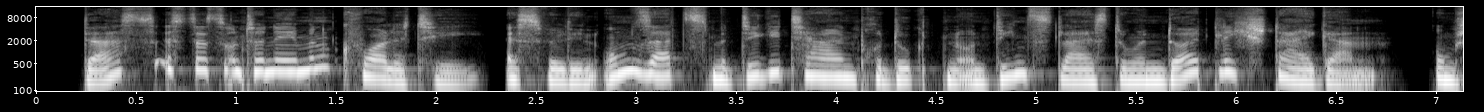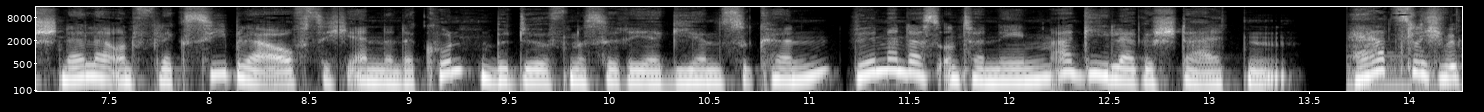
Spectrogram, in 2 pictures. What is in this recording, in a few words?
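German, female; lektoring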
